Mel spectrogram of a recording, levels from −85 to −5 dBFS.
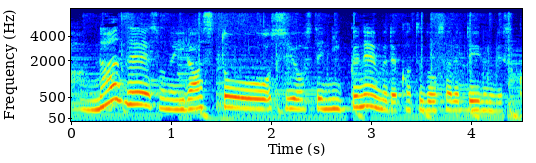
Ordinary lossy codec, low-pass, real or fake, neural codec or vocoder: none; 7.2 kHz; real; none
